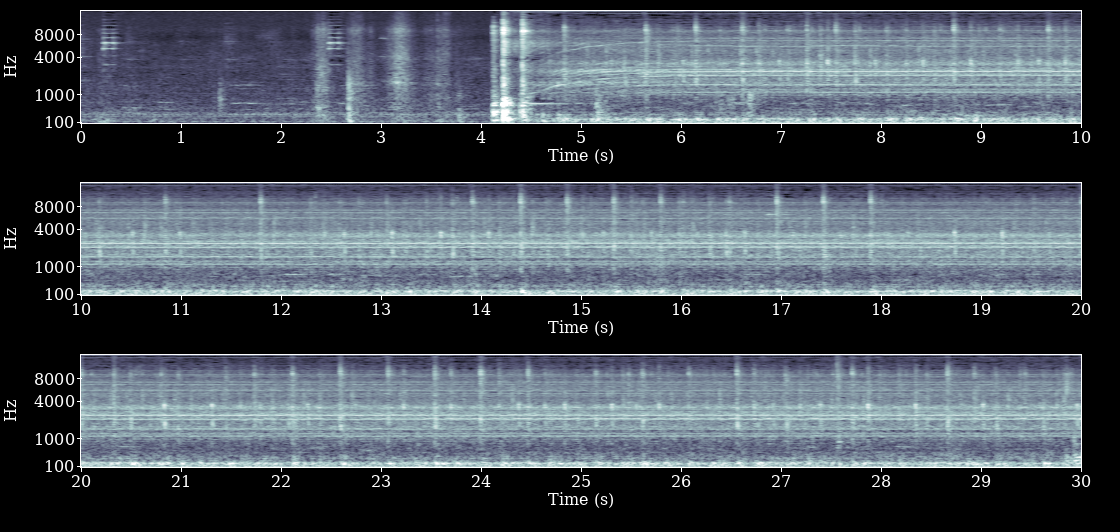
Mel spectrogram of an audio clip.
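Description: Phoenix electric spinning wheel's motor switched on with a click about four seconds in, its whine rising in pitch and settling into a steady hum while it drives the flyer and bobbin. A few faint handling clicks come before it starts.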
